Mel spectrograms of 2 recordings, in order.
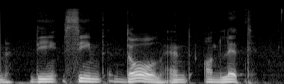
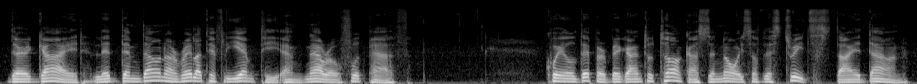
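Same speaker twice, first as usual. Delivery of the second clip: plain reading voice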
